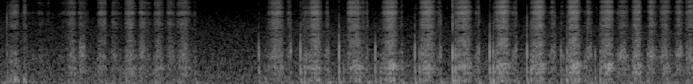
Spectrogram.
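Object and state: MDF board scratched with a pencil.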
